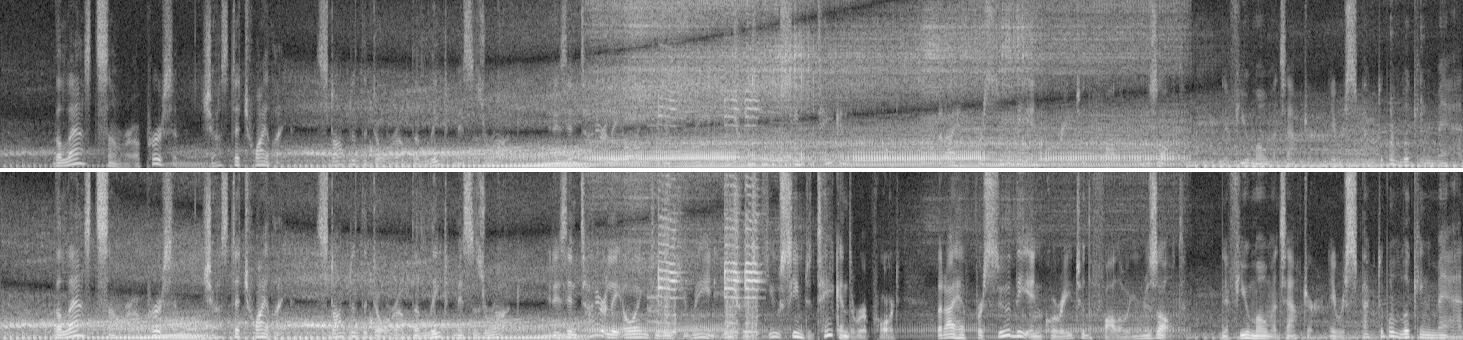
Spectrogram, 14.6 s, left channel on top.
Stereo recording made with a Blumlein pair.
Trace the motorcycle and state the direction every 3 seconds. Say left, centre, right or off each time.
right, centre, left, left, left.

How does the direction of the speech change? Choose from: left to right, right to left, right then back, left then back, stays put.
stays put.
